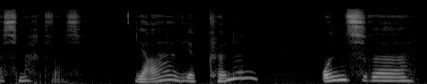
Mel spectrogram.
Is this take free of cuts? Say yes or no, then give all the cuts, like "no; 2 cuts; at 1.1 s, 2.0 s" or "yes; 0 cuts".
yes; 0 cuts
